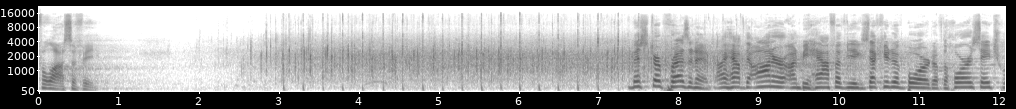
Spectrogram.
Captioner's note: applause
